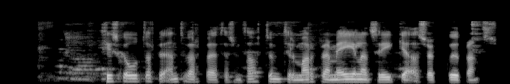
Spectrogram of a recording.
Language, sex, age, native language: Icelandic, male, 30-39, Icelandic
